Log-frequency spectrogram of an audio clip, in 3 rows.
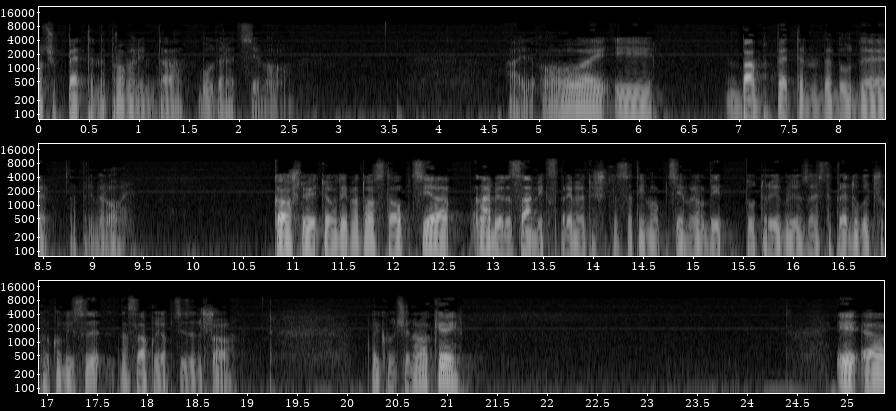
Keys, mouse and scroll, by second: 0.0 click, 3.8 click, 5.4 click, 6.8 click, 9.0 click, 10.1 click, 20.0 click.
